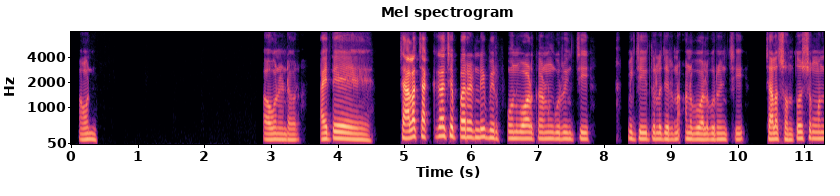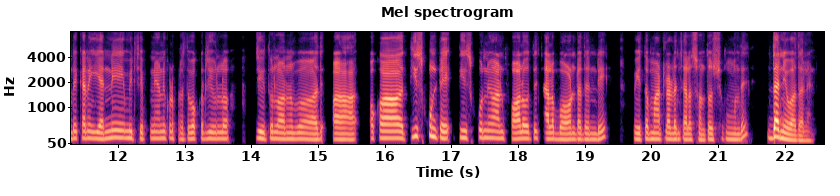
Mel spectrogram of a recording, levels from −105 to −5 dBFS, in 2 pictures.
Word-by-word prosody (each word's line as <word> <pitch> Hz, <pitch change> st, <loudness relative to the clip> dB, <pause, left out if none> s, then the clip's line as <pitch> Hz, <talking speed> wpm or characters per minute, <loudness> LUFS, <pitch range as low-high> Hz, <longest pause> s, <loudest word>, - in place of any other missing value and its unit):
అవును. 150 Hz, 0 st, -3 dB, 2.6 s
అవునండవును. 145 Hz, -1 st, -2 dB, 0.4 s
అయితే 160 Hz, +3 st, +2 dB, 1.0 s
చాలా 190 Hz, +4 st, +9 dB
చక్కగా 220 Hz, +2 st, +3 dB
చెప్పారండి. 210 Hz, -2 st, +3 dB
మీరు 185 Hz, -4 st, -1 dB
ఫోన్ 175 Hz, -1 st, -2 dB
వాడకాన్ని 170 Hz, 0 st, 0 dB
గురించి, 165 Hz, 0 st, -4 dB, 0.7 s
మీ 170 Hz, -, -2 dB
జీవితంలో 160 Hz, 0 st, -1 dB
జరిగిన 155 Hz, +1 st, -2 dB
అనుభవాల 150 Hz, -1 st, 0 dB
గురించి, 155 Hz, 0 st, -5 dB, 0.5 s
చాలా 155 Hz, +1 st, +3 dB
సంతోషంగుంది. 170 Hz, +3 st, -2 dB
కానీ 180 Hz, 0 st, 0 dB
ఇయన్నీ 175 Hz, +4 st, +1 dB, 0.2 s
మీరు 180 Hz, -, -2 dB
చెప్పినయన్నీ 175 Hz, +2 st, -4 dB
కూడా 175 Hz, -2 st, -6 dB
ప్రతి 155 Hz, +1 st, -7 dB
ఒక్కరి 165 Hz, 0 st, -9 dB
జీవలో 165 Hz, 0 st, -1 dB, 0.5 s
జీవితంలో 170 Hz, 0 st, 0 dB
అనుభవం 160 Hz, -1 st, -1 dB
అది, 150 Hz, +2 st, -2 dB, 0.8 s
ఒక 185 Hz, -, -7 dB, 0.5 s
తీసుకుంటే, 220 Hz, -4 st, +1 dB, 0.2 s
తీసుకుని 190 Hz, +1 st, -2 dB
వాళ్ళని 175 Hz, -1 st, 0 dB
ఫాలో 165 Hz, +2 st, +4 dB
అయితే 185 Hz, +2 st, -7 dB
చాలా 160 Hz, 0 st, +1 dB
బావుంటదండి. 155 Hz, +2 st, -1 dB, 0.5 s
మీతో 155 Hz, +1 st, -1 dB
మాట్లాడడం 160 Hz, 0 st, -1 dB
చాలా 150 Hz, 0 st, 0 dB
సంతోషంగుంది. 150 Hz, -, -3 dB, 0.5 s
ధన్యవాదాలండి. 130 Hz, -, +3 dB
165 Hz, 110 wpm, -22 LUFS, 155-175 Hz, 2.6 s, చాలా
